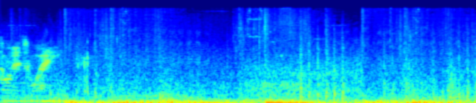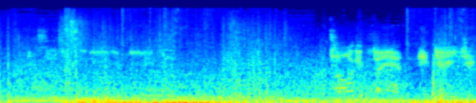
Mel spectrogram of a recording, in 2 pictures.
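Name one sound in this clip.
A heavy mechanical robot stomps and whirs as it moves.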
